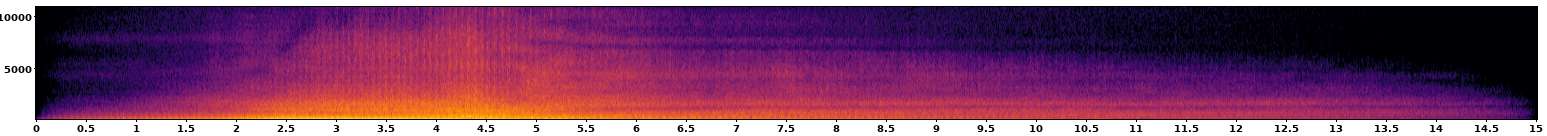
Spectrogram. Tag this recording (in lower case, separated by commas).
engine, car, truck, motor vehicle (road), vehicle, car passing by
